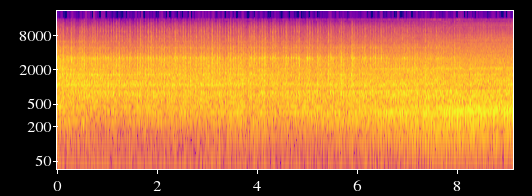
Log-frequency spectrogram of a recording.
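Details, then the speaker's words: Wells Index vertical mill with face mill skimming antique wood lathe tool post holders: metallic cutting hiss with fast tooth chatter as cutter crosses a hole. Interrupted cut, teeth hitting both sides. "Then it gets over that hole, you start getting an interrupted cut. And you hear that noise. That's just that tooth hitting it on both sides."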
